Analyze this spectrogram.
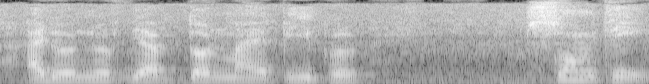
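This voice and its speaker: A man with a Jamaican accent speaks at a fairly quick pace and a medium pitch. Noticeable background noise runs behind him. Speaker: Rastafarian commentator. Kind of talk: social commentary monologue. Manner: impassioned.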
